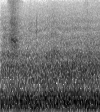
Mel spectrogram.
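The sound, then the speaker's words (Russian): A steady, dense roar of Atlantic Ocean waves breaking on a shore, fairly loud and continuous, with faint hissing swells rising and fading and no voices. “Я надеюсь, вы уже слышите шум волн.”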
